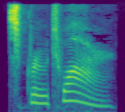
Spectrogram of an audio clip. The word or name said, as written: scrutoire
